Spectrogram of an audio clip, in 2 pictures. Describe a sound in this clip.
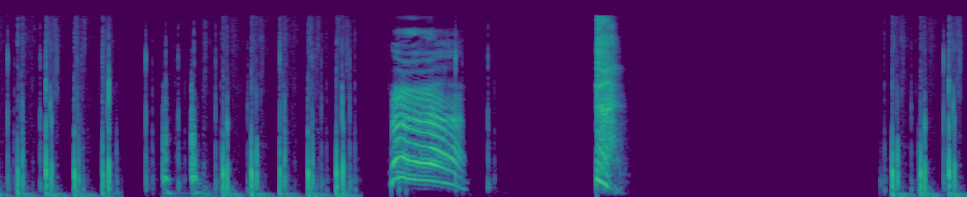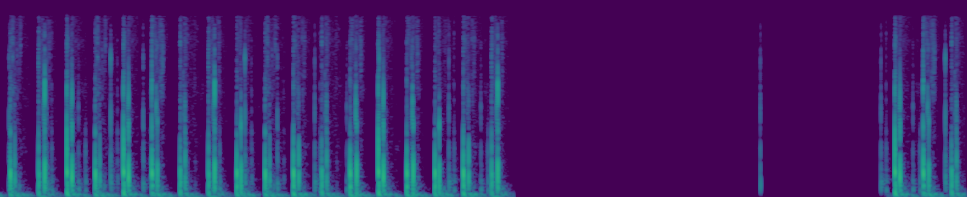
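Quick footsteps tap in a steady running rhythm.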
